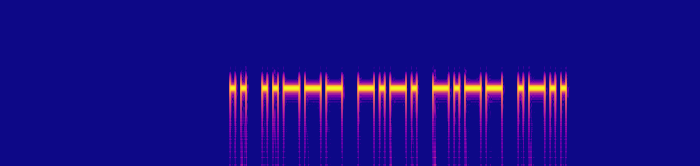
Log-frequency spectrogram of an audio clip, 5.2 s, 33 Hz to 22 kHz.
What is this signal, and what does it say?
Morse code, heard as a keyed tone, about 30 wpm, 700 Hz. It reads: I2CYL
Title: DXCC-100 Call Signs - 5 Characters - Repeated 3x - 30wpm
